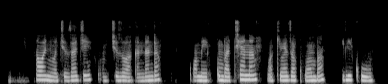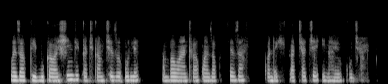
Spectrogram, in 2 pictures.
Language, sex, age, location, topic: Swahili, female, 18-24, Kisumu, government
